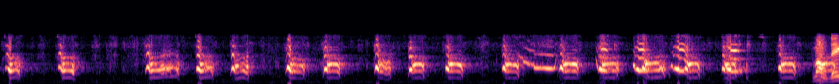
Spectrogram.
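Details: Treeing Walker Coonhound pup baying at a raccoon held in a cage, alongside a Bluetick named Bobbi: rapid, insistent chopped barks, roughly every half second to a second, after a brief quiet start, with a quick double bark at the end.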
